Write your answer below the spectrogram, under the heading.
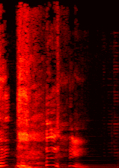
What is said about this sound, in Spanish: ¿Qué estoy tosiendo, querido hermano, como el brujo menor?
